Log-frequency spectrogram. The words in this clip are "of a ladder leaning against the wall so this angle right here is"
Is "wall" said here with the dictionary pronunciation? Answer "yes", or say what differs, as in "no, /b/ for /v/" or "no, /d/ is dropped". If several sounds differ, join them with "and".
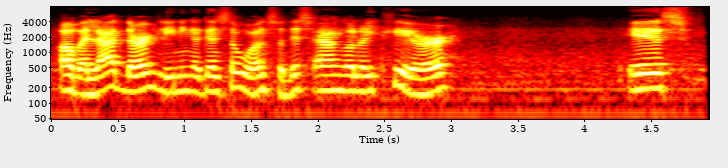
no, /n/ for /l/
